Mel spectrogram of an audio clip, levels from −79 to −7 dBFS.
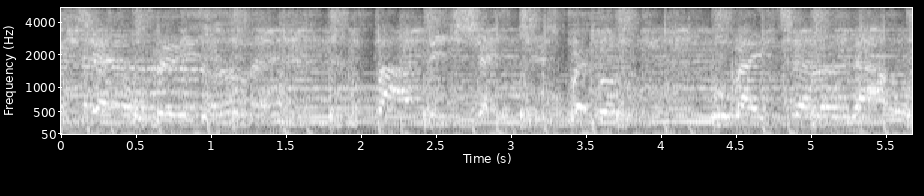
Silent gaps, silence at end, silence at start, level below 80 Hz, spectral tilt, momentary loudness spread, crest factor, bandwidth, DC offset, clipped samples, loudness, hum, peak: none; 0 s; 0 s; -30 dBFS; -4 dB/octave; 3 LU; 8 dB; 5.4 kHz; under 0.1%; under 0.1%; -8 LUFS; none; 0 dBFS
